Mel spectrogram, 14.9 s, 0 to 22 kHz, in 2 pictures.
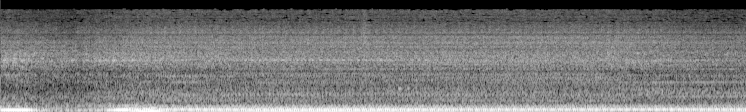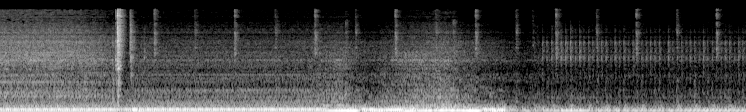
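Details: Isuzu Panther diesel after repairing a leaking exhaust valve on cylinder 4 (15 bar compression): catches after a short crank and holds a steady, even idle as throttle is released; runs evenly.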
